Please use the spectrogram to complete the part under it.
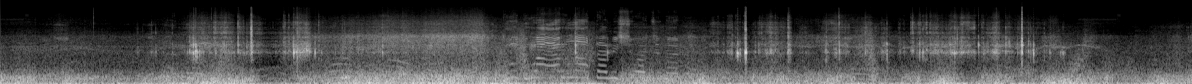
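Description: Wind buffets the microphone during a paraglider flight.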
